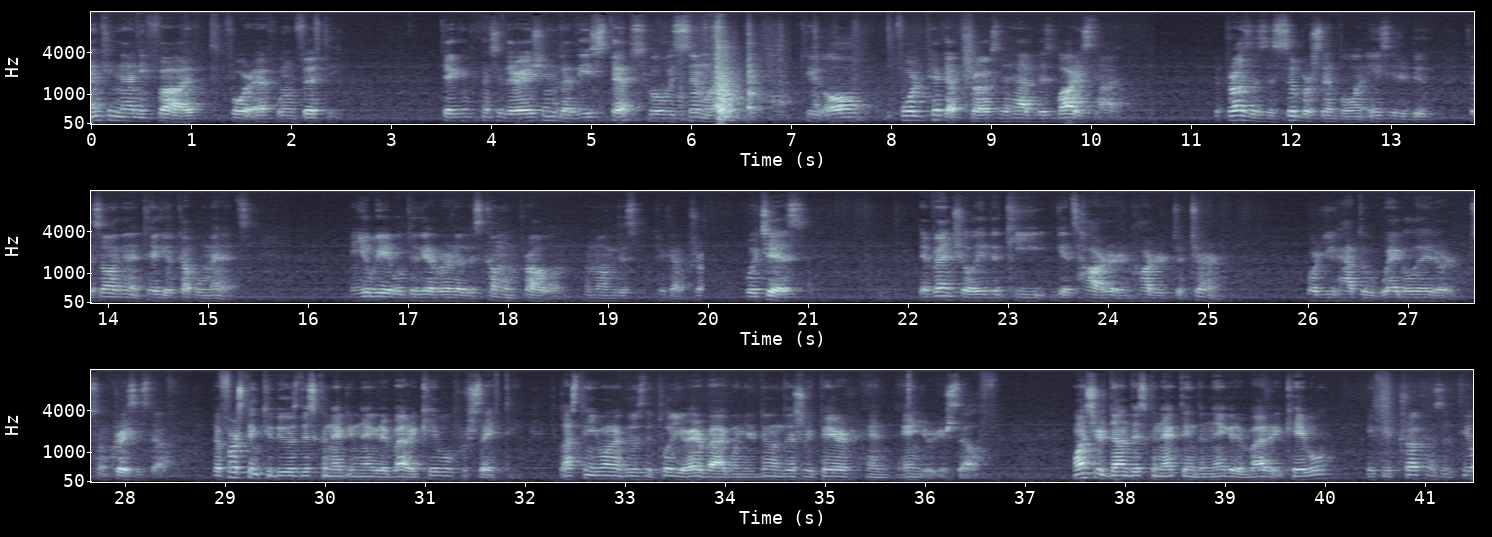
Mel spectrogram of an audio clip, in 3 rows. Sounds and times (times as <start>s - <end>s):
Speech: 0.0s - 2.6s, 3.5s - 6.5s, 7.1s - 10.4s, 11.2s - 15.5s, 16.4s - 21.1s, 22.1s - 25.2s, 26.0s - 36.8s, 37.5s - 41.4s.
